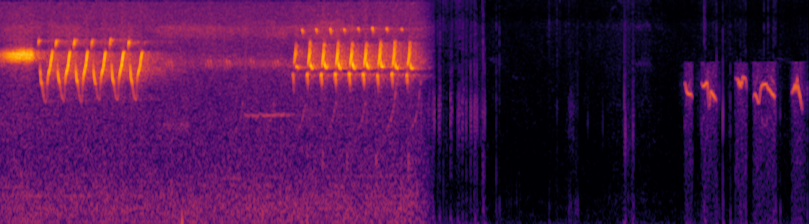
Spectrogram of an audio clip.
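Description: A songbird singing: a short whistle, then a quick run of down-and-up sweeping notes, and after a pause a fast trill of about ten sharp high notes that stops abruptly. Quieter chirps follow near the end.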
